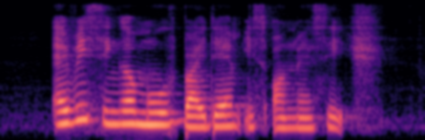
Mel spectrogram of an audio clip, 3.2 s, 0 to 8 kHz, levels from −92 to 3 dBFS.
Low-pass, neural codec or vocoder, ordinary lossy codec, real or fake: 7.2 kHz; none; none; real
